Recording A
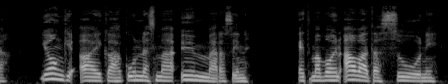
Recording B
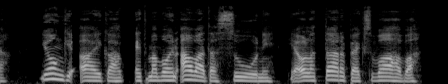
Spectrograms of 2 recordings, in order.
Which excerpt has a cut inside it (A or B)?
B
